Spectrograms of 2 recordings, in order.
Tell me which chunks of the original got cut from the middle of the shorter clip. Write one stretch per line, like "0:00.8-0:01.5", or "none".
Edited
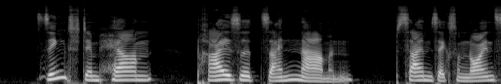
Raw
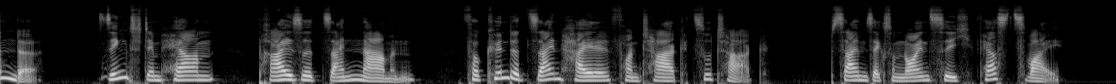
0:04.3-0:08.1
